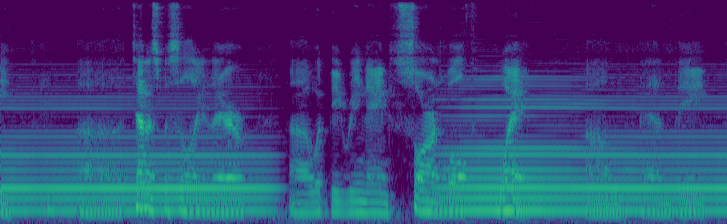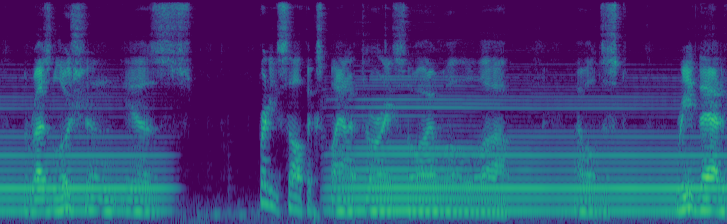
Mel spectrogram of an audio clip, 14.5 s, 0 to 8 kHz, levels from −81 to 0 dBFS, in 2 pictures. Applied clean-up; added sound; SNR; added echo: none; Bowed string instrument; -1 dB; reverberation time 0.2 s.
